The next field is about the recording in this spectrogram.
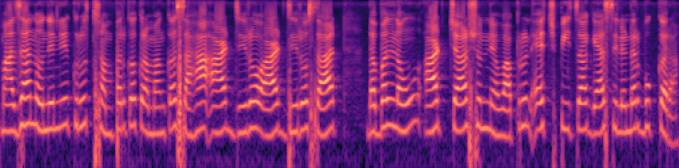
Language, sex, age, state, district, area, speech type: Marathi, female, 30-45, Maharashtra, Amravati, urban, read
